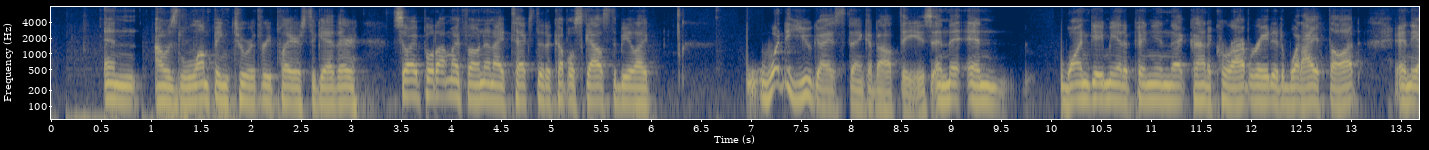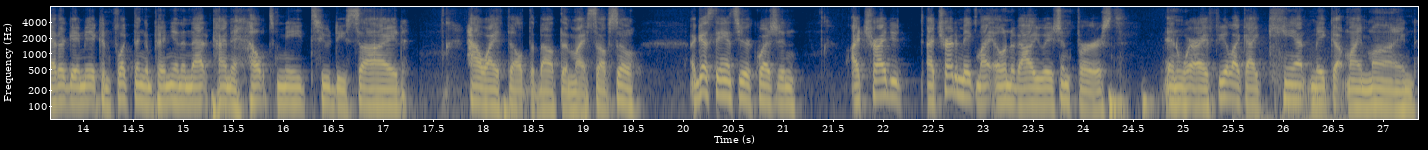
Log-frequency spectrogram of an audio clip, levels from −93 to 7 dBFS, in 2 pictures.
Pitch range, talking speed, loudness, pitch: 110-130 Hz, 215 wpm, -23 LUFS, 120 Hz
